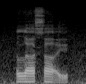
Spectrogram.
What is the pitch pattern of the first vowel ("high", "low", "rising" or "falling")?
rising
